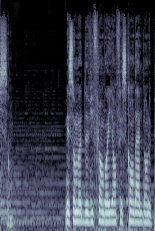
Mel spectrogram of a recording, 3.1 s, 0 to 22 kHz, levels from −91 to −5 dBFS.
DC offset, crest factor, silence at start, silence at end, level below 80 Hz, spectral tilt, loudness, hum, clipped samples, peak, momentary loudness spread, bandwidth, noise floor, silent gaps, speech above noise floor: under 0.1%; 14 dB; 0 s; 0 s; -50 dBFS; -5 dB/octave; -21 LUFS; none; under 0.1%; -8 dBFS; 7 LU; 18.5 kHz; -47 dBFS; none; 27 dB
